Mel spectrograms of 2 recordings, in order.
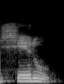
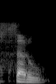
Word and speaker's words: Sheru: got to know that he mispronounced his own name as a child, as his biological parents named him Sheru, meaning lion, not Saru.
